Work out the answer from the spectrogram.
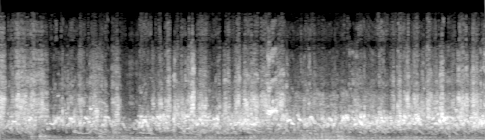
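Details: Budgie flock chatter: a thick layer of high tweets, squeaks and grating warbles that briefly dips after the first seconds, then returns with occasional sharper whistled notes.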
